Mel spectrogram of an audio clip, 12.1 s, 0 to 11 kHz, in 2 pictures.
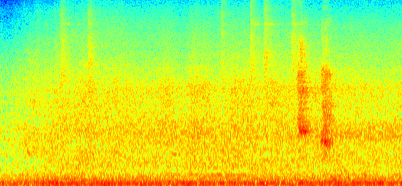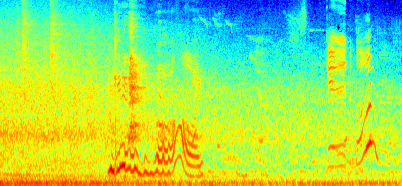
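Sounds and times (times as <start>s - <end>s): dog barks: 4.4s - 5.1s.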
